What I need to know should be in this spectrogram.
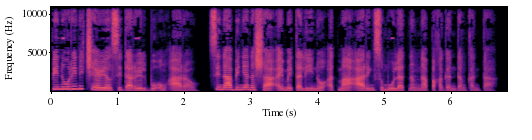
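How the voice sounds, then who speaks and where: A woman's voice: mid-range voice, moderate pace, a little mellow, dry recording, studio quality. A woman reading a scripted story aloud as an audiobook narrator.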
